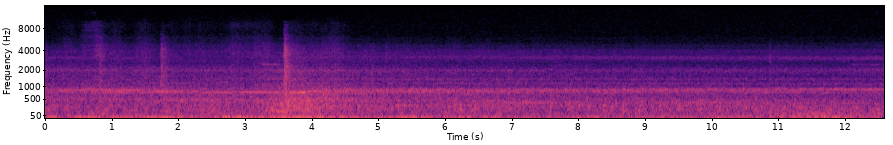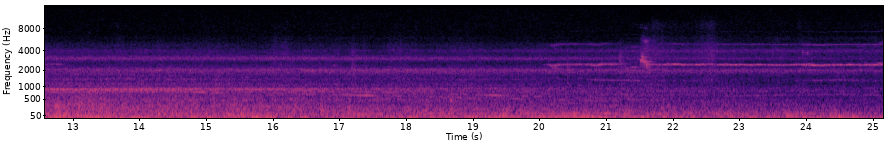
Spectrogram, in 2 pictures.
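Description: A local Aoimori Railway train runs steadily along railway tracks from Aomori to Noheji with a constant low rumble and rattling wheels, a brief high whine early on, and thin high-pitched squeals near the end.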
